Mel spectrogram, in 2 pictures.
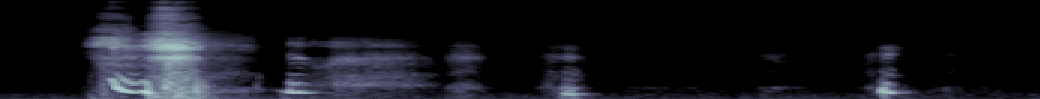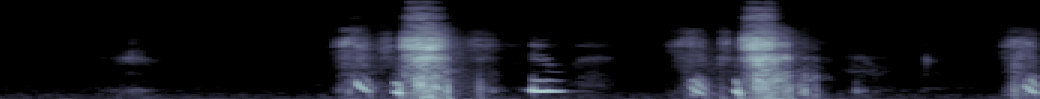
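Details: Messy sneezes from a person with a cold.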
